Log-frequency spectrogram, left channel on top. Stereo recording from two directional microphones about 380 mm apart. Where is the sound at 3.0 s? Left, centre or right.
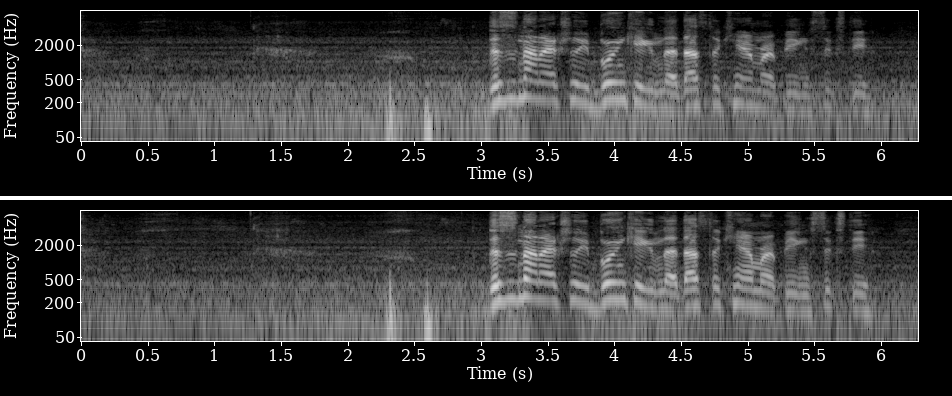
Centre.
